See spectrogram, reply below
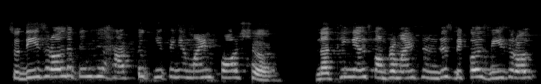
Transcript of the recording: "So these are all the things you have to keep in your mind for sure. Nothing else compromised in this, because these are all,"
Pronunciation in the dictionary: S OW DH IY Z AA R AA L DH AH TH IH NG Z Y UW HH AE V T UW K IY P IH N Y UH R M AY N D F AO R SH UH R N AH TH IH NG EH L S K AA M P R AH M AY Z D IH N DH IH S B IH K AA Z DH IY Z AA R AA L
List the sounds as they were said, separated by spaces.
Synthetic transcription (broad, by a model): S OW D IY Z AA R AA L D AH T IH NG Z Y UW HH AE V T UW K IY P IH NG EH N M AY N D F AO R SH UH R N AH T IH NG EH L S K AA M P R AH M AY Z IH N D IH S B IH K AA Z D IY Z AA R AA L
